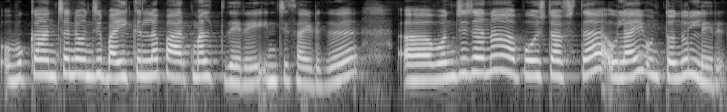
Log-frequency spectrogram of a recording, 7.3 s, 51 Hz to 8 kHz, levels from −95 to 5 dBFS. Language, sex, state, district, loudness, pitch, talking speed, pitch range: Tulu, female, Karnataka, Dakshina Kannada, -15 LUFS, 255 Hz, 140 wpm, 220-275 Hz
